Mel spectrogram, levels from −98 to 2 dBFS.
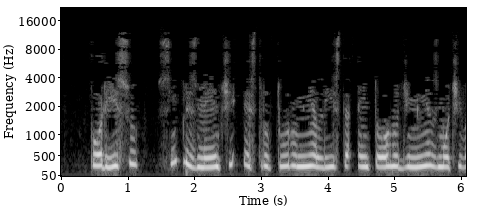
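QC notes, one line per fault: No fault to note.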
